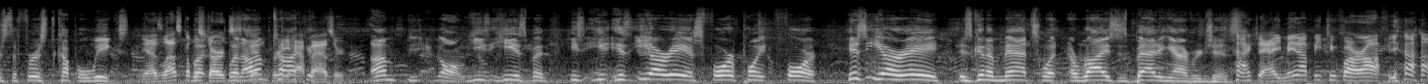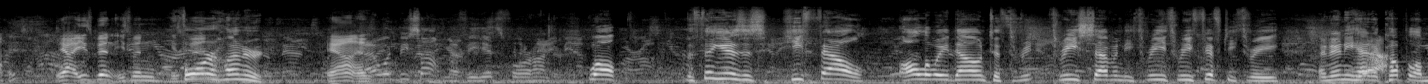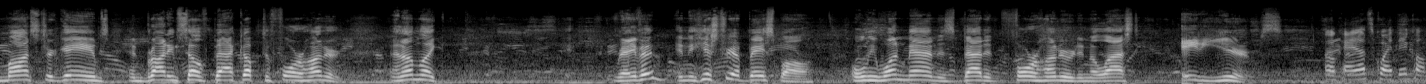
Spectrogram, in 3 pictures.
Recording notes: Forks Sports Highway is live from the Greater Grand Forks Fairgrounds!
